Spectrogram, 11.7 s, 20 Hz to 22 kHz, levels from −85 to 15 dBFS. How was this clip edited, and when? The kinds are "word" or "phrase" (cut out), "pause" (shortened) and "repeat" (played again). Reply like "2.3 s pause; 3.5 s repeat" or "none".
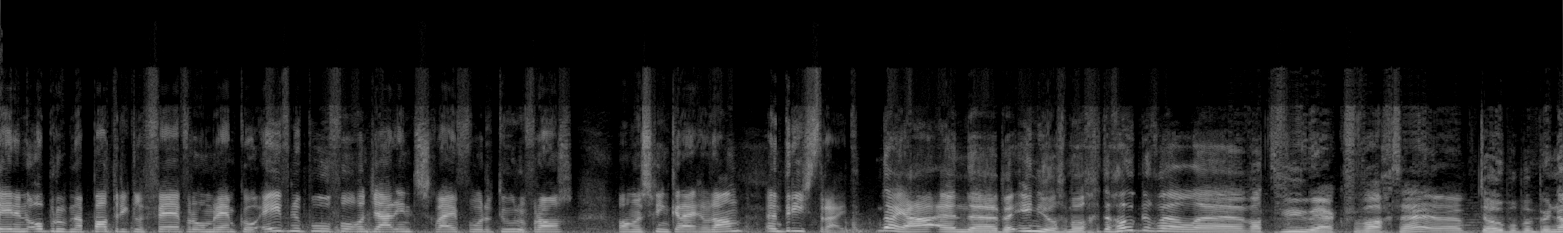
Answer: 9.6 s word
